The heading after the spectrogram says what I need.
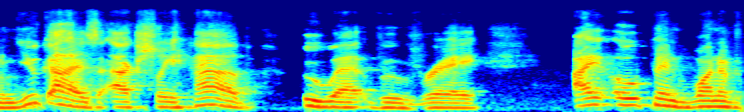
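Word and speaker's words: Huet: Well, I got some from Ouet, and that's how you pronounce it.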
